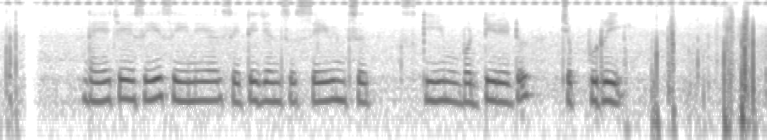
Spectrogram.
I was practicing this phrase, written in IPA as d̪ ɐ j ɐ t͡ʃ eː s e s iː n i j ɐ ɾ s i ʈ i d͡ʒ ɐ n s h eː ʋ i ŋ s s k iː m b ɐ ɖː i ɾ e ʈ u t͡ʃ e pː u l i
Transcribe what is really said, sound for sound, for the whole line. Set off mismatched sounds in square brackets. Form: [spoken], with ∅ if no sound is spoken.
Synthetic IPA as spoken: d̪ ɐ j ɐ t͡ʃ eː s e s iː n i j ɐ ɾ s i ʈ i d͡ʒ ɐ n s [s] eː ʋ i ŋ s s k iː m b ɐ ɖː i ɾ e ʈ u t͡ʃ e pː u [ɾ] i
